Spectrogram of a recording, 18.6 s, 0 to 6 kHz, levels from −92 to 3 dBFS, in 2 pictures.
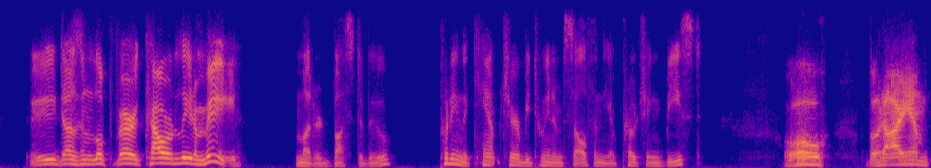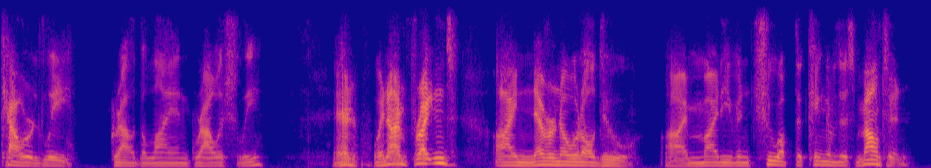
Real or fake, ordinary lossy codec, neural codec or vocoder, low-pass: real; Opus, 16 kbps; none; 5.4 kHz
